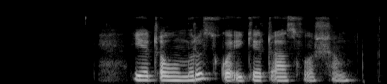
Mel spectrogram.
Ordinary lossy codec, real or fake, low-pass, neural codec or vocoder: Opus, 32 kbps; real; 9.9 kHz; none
